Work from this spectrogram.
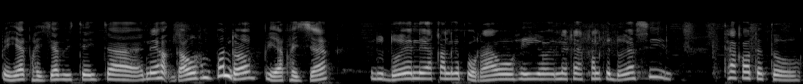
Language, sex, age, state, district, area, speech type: Assamese, female, 45-60, Assam, Barpeta, rural, spontaneous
